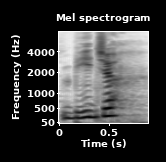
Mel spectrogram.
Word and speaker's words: Bija: And it's actually called a Bija mantra, which Bij is, I believe, just B I J, but it's pronounced Bija and so it's often spelled B I J A.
